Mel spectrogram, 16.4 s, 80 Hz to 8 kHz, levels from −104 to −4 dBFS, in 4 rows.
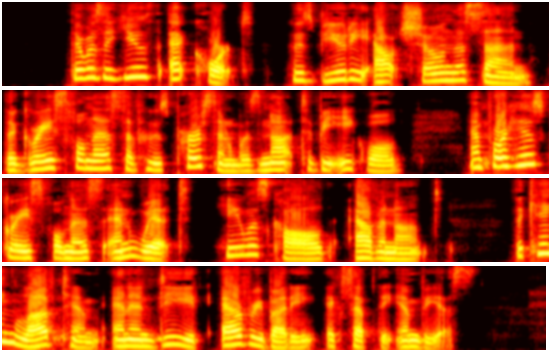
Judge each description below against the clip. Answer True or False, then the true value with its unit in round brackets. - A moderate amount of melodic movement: False (5.7 semitones)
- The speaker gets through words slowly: False (155 wpm)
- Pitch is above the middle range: True (200 Hz)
